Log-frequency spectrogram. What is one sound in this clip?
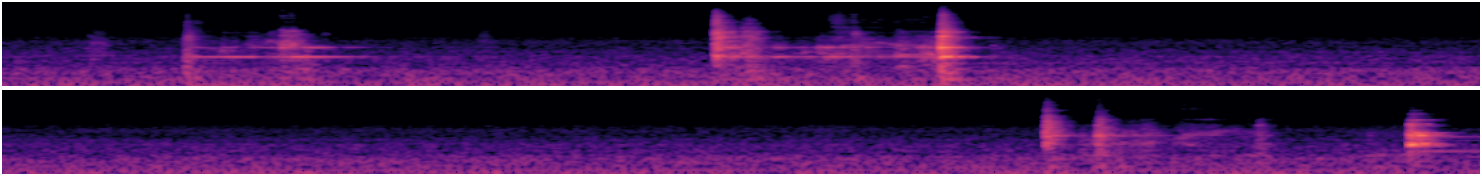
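Metal weight plates clank and ring against a barbell.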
